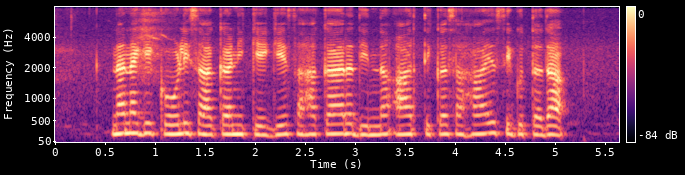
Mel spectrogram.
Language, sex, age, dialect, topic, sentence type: Kannada, female, 18-24, Coastal/Dakshin, agriculture, question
